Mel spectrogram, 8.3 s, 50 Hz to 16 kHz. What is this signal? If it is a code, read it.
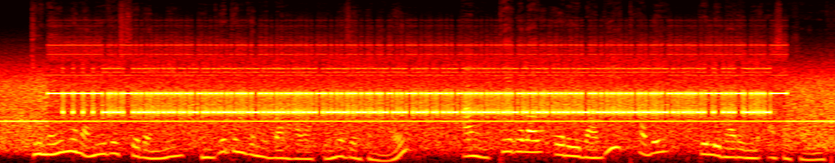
RTTY (75 baud, 850 Hz shift), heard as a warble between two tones, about 1700 Hz centre, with radio static, a steady whistle near 970 Hz and speech in Bodo. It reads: I PICCOLI NATI PRIMA HANNO MAGGIORI PROBABILITA DI SOPRAVVIVERE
